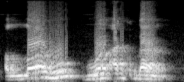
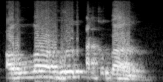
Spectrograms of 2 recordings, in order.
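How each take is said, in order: First: A W syllable is inserted between the words. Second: An L sound links the two words. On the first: "ada wawnya... Nah itu tak boleh" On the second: "hul hul, tidak batal, masih dimaafkan"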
